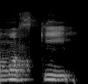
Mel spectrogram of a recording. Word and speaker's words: mosque: Okay, that is the pronunciation of this. No mosque, no mosque, mosque.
